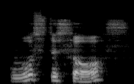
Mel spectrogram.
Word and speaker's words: Worcestershire: I've got some Worcestershire sauce. Always makes me laugh whenever anywhere around the world says Worcestershire, and it's Worcestershire sauce.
